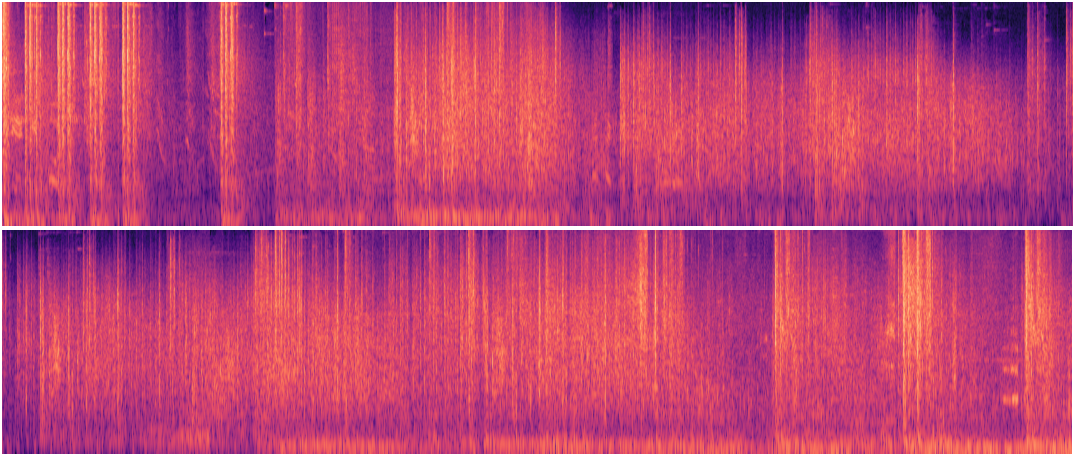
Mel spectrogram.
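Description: Dense gunfire and heavy artillery strikes roar through a Call of Duty Black Ops battle, loud sustained volleys of shots, rolling booms and crackling explosions with barely a pause.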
